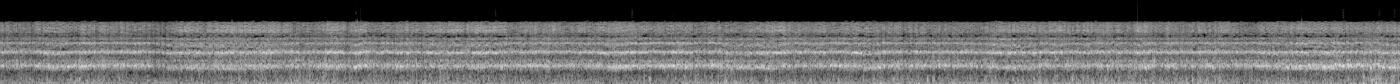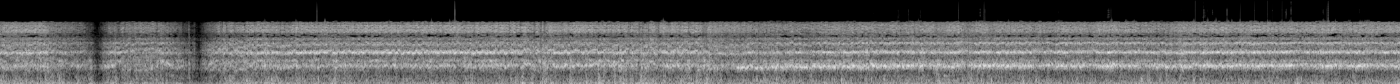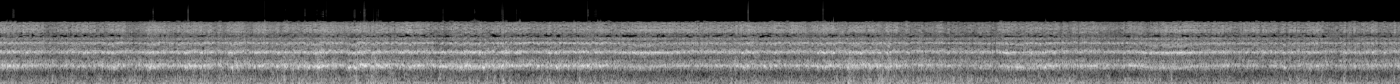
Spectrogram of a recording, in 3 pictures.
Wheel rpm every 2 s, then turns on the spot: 230, 220, 220, 230, 230, 230, 220, 120, 160, 190, 200, 220, 230, 230, 230, 230, 230, 230, 230, 220, 230.
none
